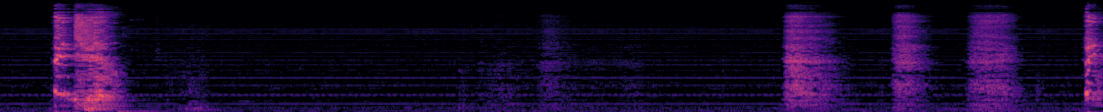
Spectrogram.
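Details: Sneezing attack during eyebrow tweezing: one forceful sneeze, a pause, then a quick run of four loud sneezes in a small quiet room: a sneezing fit.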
